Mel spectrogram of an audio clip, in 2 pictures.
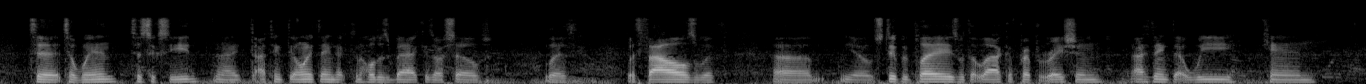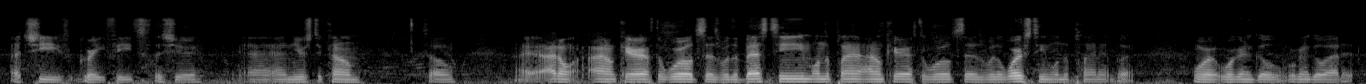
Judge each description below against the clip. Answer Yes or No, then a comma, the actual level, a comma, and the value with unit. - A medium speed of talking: Yes, average, 195 wpm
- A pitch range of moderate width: No, narrow, 1.4 semitones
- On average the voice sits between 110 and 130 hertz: Yes, low, 115 Hz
